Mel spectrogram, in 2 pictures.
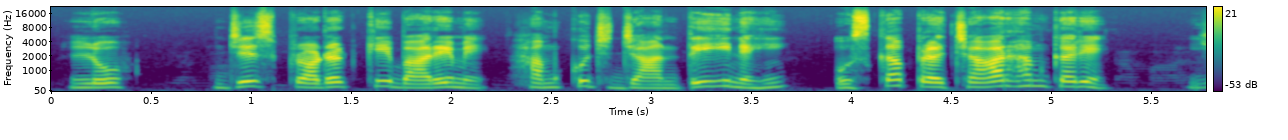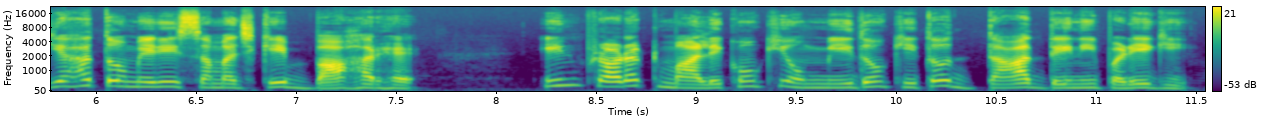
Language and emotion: Hindi, disgusted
